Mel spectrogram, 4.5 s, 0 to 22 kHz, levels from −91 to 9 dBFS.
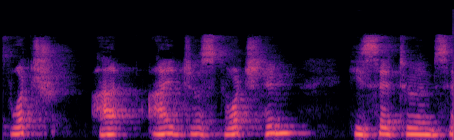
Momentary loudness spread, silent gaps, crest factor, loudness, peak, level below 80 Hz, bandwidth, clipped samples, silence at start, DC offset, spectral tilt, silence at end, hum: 9 LU; none; 18 dB; -28 LUFS; -10 dBFS; -64 dBFS; 8.2 kHz; under 0.1%; 0.1 s; under 0.1%; -6 dB/octave; 0 s; none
